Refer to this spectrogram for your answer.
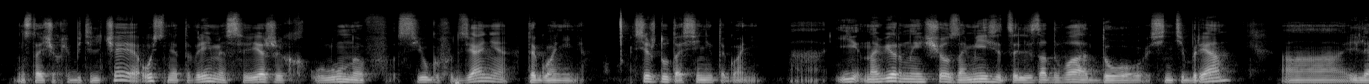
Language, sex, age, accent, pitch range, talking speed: Russian, male, 20-39, native, 100-125 Hz, 120 wpm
